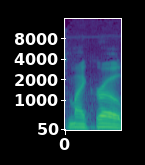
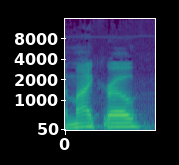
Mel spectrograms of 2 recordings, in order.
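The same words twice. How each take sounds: First: The name is said fast, run together. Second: The name is said slowly, words apart.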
